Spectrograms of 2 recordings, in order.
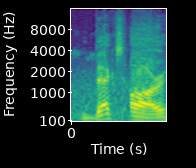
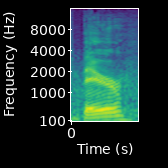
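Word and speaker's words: Bexar: morning so gary friends used to say bex r saying the x on purpose he knew how to how to say it and just wanted to have fun it's like bear isn't it didn't we talk about that one it's bear or bear bar something like that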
